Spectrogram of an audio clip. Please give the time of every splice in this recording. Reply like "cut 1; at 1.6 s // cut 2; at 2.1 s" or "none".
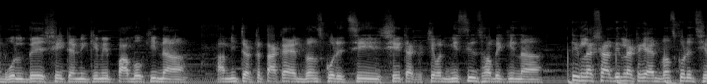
cut 1; at 2.0 s // cut 2; at 5.5 s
